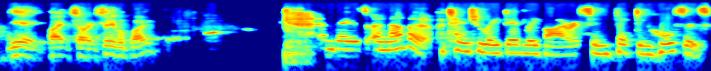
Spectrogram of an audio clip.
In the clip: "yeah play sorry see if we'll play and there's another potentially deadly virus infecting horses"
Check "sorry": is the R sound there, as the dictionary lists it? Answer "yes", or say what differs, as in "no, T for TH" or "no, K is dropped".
no, R is dropped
